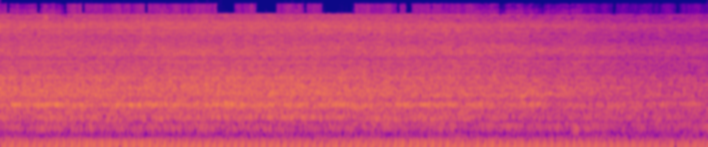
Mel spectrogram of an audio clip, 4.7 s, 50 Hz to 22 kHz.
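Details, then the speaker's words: 1982 DeLorean DMC-12 with 5-speed manual, warmed up after a slow warm-up. Steady, even low idle with a smooth rhythm and no knocks or misses. Idle about 750–775 rpm, near the roughly 750 factory setting; healthy. "so all right it's starting to sound a little better now it took a little while to get up to um warm up i guess i mean it's obviously warmed up now"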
